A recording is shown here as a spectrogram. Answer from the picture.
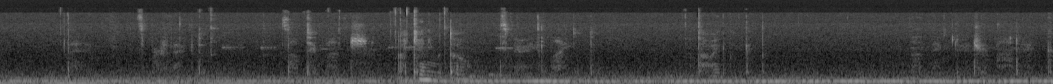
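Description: Soft whispering with faint taps and rustles as a makeup brush and a pink blush compact are handled, over a steady low hum.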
